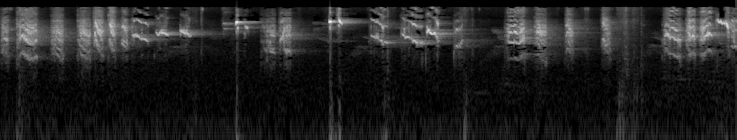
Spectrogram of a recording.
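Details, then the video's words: Young coleiro baiano seedeater attempting the encarte song: bursts of scratchy, high chirping alternate with short pauses, plus thin whistled slurs and occasional soft knocks. "COLEIRO BAIANO FILHOTÃO QUERENDO ABRIR CANTO DO ENCARTE"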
